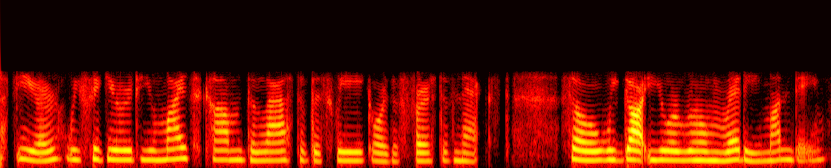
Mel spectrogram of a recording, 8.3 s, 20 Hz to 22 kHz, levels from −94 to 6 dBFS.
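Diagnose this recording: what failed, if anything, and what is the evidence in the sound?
The codec stage failed: the speech passed through a G.729 codec, most likely the G.729A variant, across the whole recording. The line band runs from about 200 Hz to 3.5 kHz, with nothing above 3.6 kHz, which points to narrowband telephony at around 8 kbit/s. The codec rebuilds each frame from a vocal-tract filter, a pitch predictor and a few coded pulses instead of the real waveform. The speech therefore sounds plainly rough and synthetic.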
